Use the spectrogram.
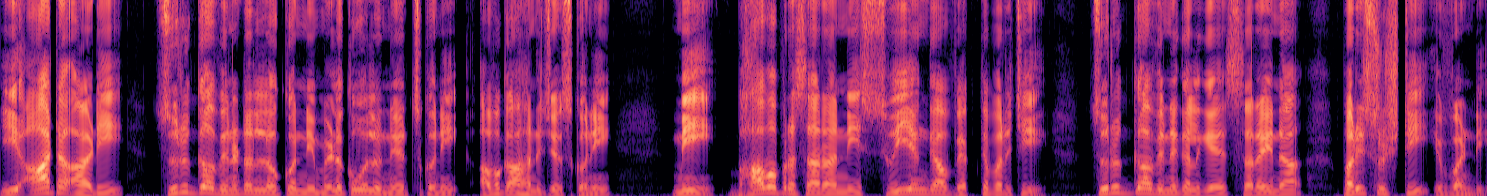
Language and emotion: Telugu, neutral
